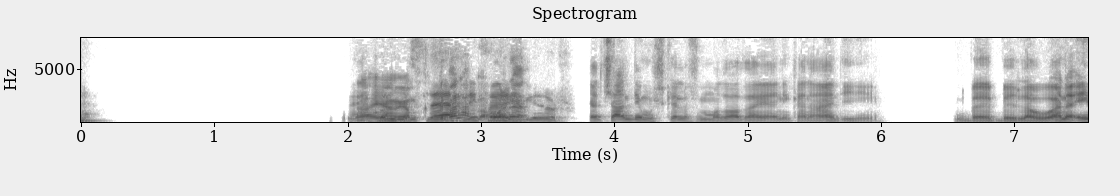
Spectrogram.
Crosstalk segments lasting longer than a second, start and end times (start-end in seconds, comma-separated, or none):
2.0-3.4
